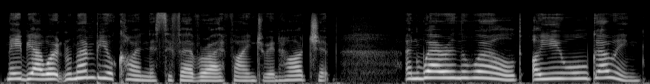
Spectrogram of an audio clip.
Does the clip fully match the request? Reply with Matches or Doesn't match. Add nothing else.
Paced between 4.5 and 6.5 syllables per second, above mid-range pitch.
Matches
